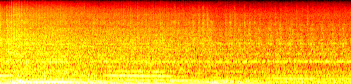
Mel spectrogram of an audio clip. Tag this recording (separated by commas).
Engine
